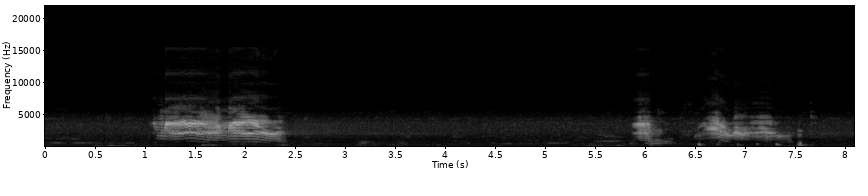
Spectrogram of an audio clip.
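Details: Kitten making an odd, strange-sounding cry: a loud, drawn-out, high wavering meow lasting over a second, then after a quiet pause a cluster of shorter, broken, squeaky calls, with faint background noise between.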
